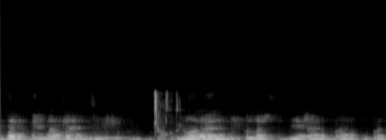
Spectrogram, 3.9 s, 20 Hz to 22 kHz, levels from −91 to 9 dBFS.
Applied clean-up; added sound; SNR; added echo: neural mask model DeepFilterNet 3.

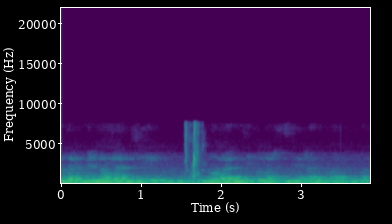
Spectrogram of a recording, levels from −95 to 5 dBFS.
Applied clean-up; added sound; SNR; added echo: none; Splash, splatter; 17 dB; reverberation time 0.8 s.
